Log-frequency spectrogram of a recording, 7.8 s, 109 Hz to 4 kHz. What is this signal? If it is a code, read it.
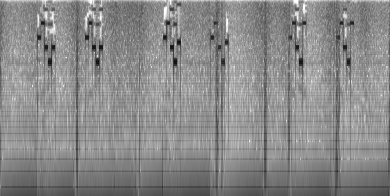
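Five-tone selective call (ZVEI), heard as quick runs of five tones, tones of about 70 ms. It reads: 88636 88636 88637 88637 88633 88633
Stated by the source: ZVEI five-tone selective call received by SDR.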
